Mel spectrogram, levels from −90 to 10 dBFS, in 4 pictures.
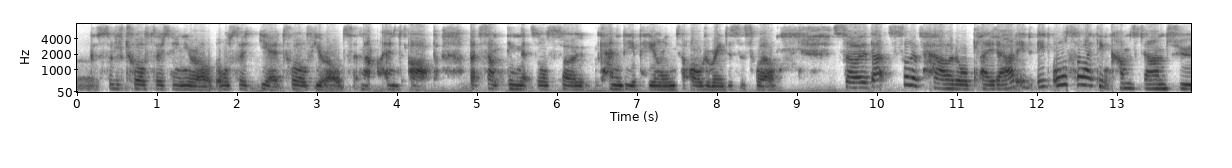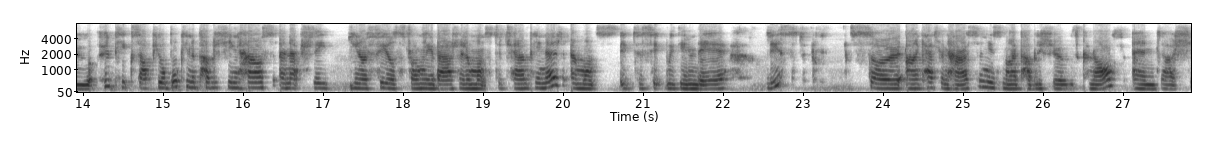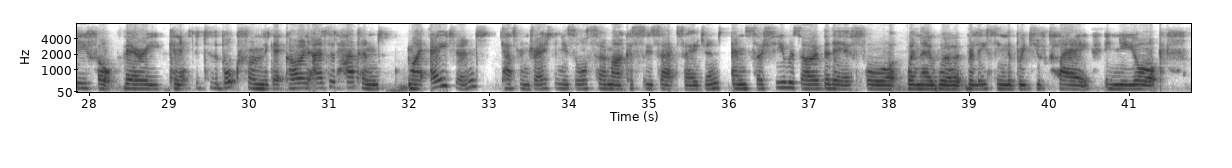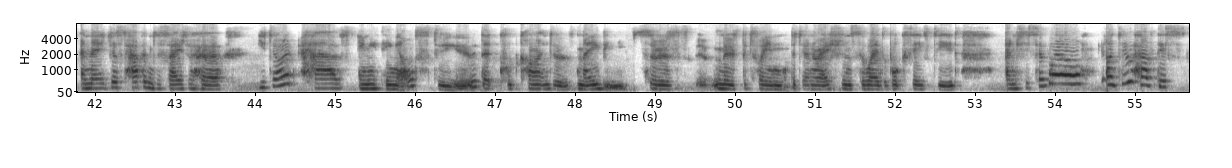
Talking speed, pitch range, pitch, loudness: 175 wpm, 175-225 Hz, 190 Hz, -15 LUFS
